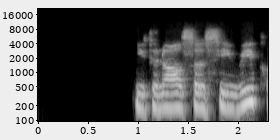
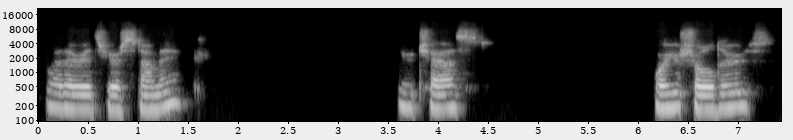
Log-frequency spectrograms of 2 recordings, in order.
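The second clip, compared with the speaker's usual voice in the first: guided meditation. Real, not acted. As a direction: ease them into noticing the breath. Leads a mindfulness meditation.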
